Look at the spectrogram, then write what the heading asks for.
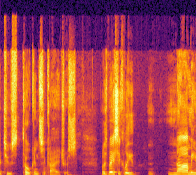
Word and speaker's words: NAMI: token psychiatrists was basically Nami rhymes with Mommy because the vast majority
